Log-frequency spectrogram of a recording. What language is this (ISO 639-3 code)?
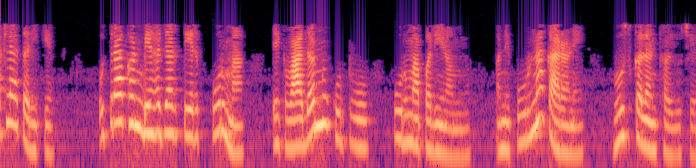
guj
